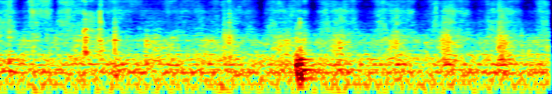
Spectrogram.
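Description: Long acrylic nails scratch and rub in sweeping strokes across the flat stainless steel side panel of a hollow microwave, making a soft, steady rasping hiss with faint low resonance. One sharper tap stands out near the middle.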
